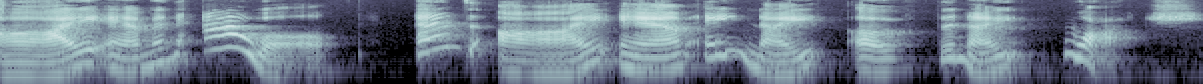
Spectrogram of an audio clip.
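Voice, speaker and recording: Putting on a character voice, a woman talks very slowly at a fairly high pitch. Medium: read story.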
